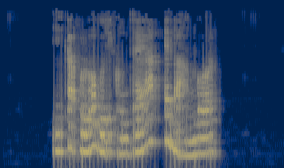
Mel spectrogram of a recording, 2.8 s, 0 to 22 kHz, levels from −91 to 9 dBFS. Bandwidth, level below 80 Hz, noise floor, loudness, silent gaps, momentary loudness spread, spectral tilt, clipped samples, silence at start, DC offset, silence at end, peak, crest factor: 16.5 kHz; -58 dBFS; -72 dBFS; -19 LUFS; none; 7 LU; -1.5 dB/octave; under 0.1%; 0.5 s; under 0.1%; 0.7 s; -2 dBFS; 20 dB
